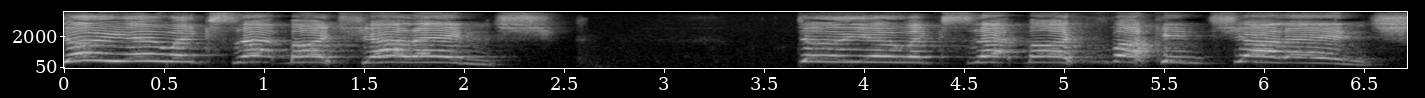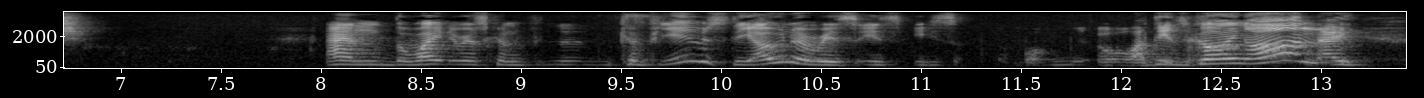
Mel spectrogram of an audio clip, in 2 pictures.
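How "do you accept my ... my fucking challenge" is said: mock shouting, much higher, slower. Retelling a man banging on a door with a trident, retelling a shout.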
